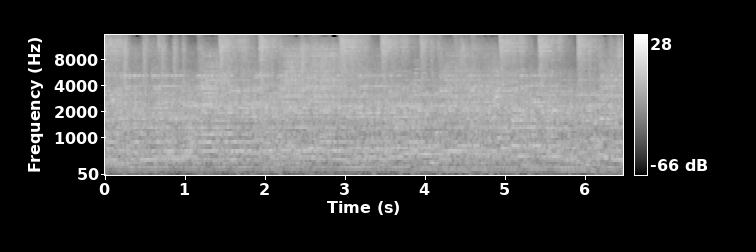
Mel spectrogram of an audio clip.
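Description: Rock band playing live, an instrumental passage with electric bass guitar, guitar and drums and no singing.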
